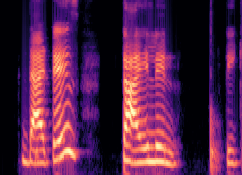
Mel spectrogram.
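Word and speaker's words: ptyalin: जानते हैं, that is टाइलिन। ठीक है, पी इसमें साइलेंट रहेगा, इसको कहते हैं हम टाइलिन, जो कि सलाइवरी अमाइलेज का ही दूसरा नाम है।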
